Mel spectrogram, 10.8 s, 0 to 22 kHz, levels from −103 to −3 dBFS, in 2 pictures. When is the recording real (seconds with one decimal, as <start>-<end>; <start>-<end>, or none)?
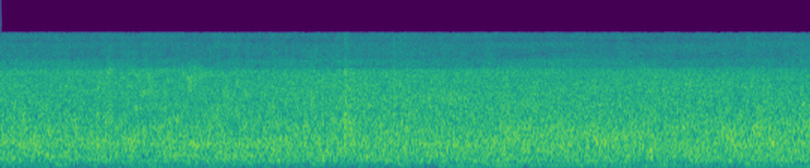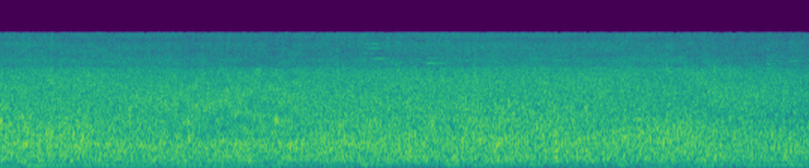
0.0-0.6; 1.6-6.5; 7.4-10.8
